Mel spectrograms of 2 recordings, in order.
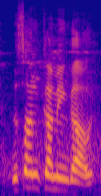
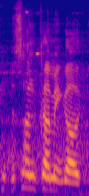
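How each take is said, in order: Both takes have the same delivery.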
